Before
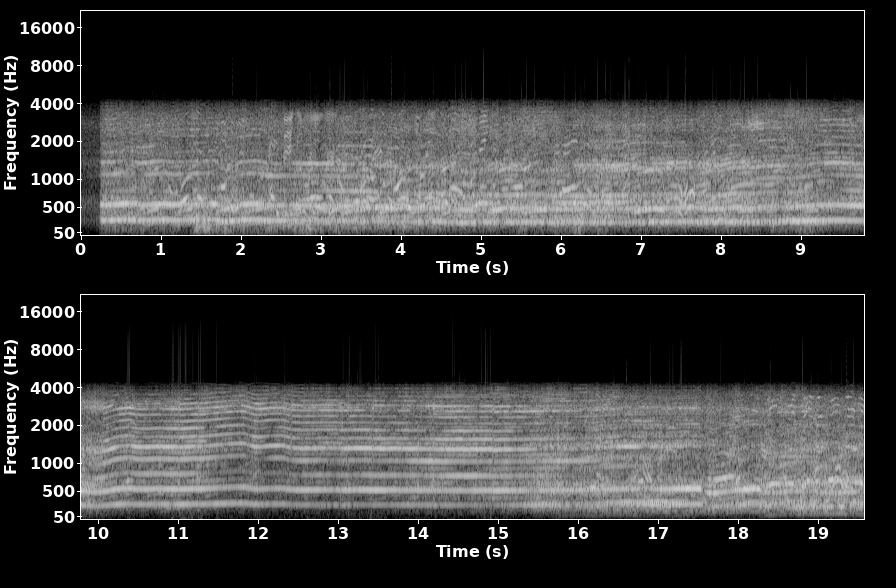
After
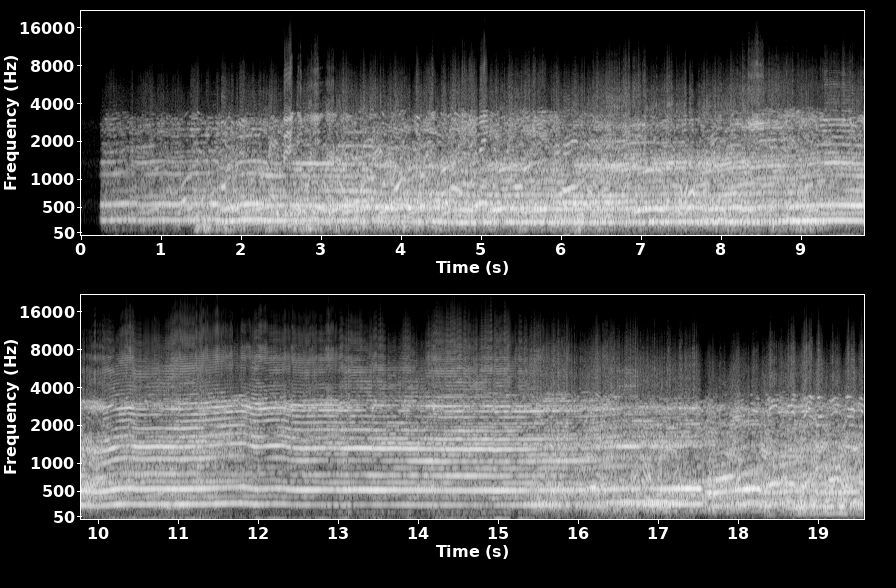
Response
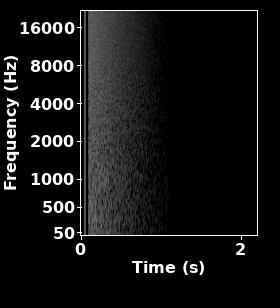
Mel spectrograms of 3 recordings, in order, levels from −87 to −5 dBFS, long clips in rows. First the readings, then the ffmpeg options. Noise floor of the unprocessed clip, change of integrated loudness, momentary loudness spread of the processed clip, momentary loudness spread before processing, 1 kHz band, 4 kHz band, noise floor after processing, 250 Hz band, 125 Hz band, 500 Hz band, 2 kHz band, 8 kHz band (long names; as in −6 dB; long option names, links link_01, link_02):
−28 dBFS, +10.0 dB, 2 LU, 2 LU, +9.5 dB, +8.5 dB, −22 dBFS, +11.0 dB, +13.0 dB, +10.5 dB, +8.5 dB, can't be measured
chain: -filter_complex "[0:a]bandreject=frequency=670:width=12,asplit=9[link_01][link_02][link_03][link_04][link_05][link_06][link_07][link_08][link_09];[link_02]adelay=360,afreqshift=130,volume=-13dB[link_10];[link_03]adelay=720,afreqshift=260,volume=-16.7dB[link_11];[link_04]adelay=1080,afreqshift=390,volume=-20.5dB[link_12];[link_05]adelay=1440,afreqshift=520,volume=-24.2dB[link_13];[link_06]adelay=1800,afreqshift=650,volume=-28dB[link_14];[link_07]adelay=2160,afreqshift=780,volume=-31.7dB[link_15];[link_08]adelay=2520,afreqshift=910,volume=-35.5dB[link_16];[link_09]adelay=2880,afreqshift=1040,volume=-39.2dB[link_17];[link_01][link_10][link_11][link_12][link_13][link_14][link_15][link_16][link_17]amix=inputs=9:normalize=0,afftdn=noise_reduction=20:noise_floor=-33,equalizer=frequency=110:width_type=o:width=0.96:gain=5.5,acrossover=split=400|640[link_18][link_19][link_20];[link_20]asoftclip=type=tanh:threshold=-25dB[link_21];[link_18][link_19][link_21]amix=inputs=3:normalize=0,dynaudnorm=framelen=150:gausssize=21:maxgain=13dB"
